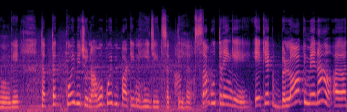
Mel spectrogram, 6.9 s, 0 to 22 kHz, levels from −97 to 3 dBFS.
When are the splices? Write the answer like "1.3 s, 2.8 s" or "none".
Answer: 3.9 s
